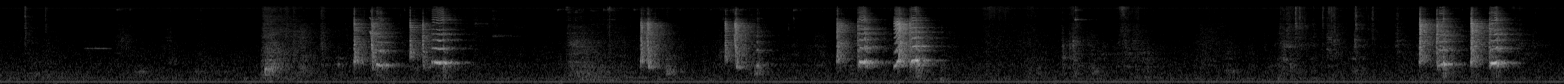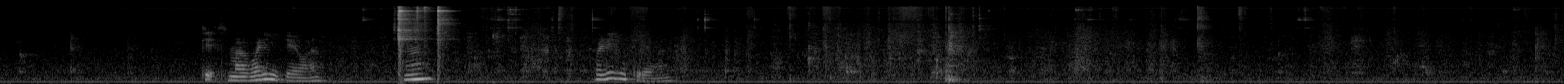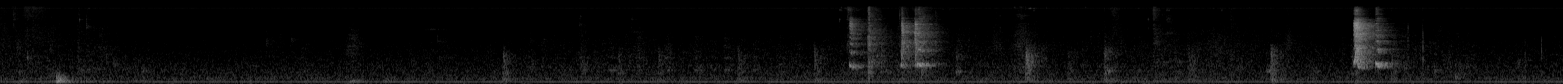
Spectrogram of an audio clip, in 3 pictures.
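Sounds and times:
dogs scuffling in wire crate: 2.6s - 6.8s, 19.2s - 32.2s
dog toy squeaks: 3.5s - 4.7s, 8.4s - 9.5s, 14.2s - 15.3s, 39.8s - 40.7s, 44.8s - 45.3s.

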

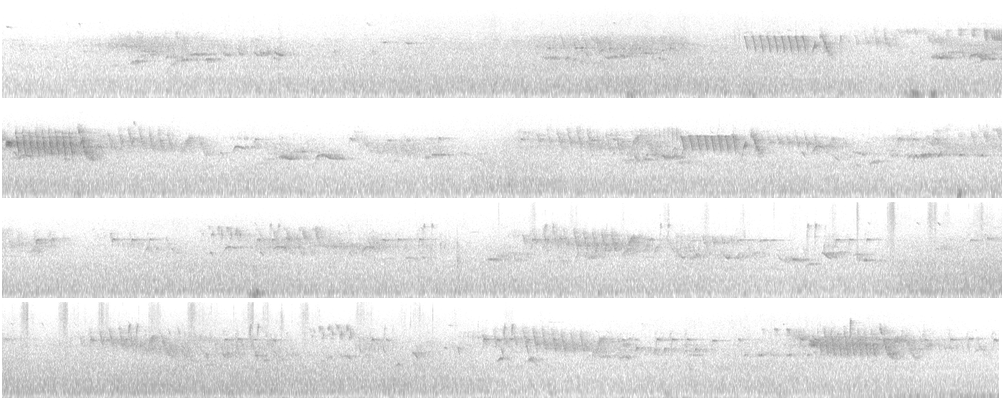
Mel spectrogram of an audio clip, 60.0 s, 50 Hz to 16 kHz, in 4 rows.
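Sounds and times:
birds chirping: 31.8s - 58.5s.

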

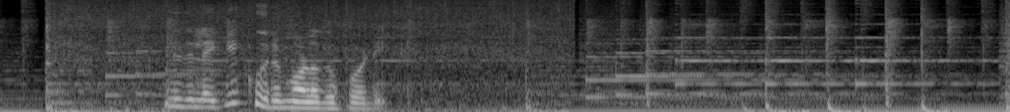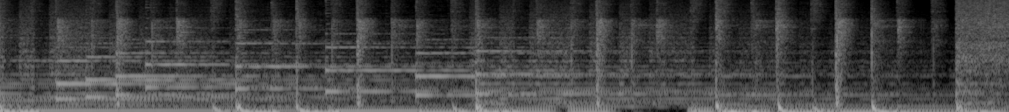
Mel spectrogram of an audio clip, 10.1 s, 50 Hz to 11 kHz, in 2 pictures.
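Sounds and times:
background music: 0.0s - 10.0s
food sizzling in a frying pan: 0.2s - 3.0s.

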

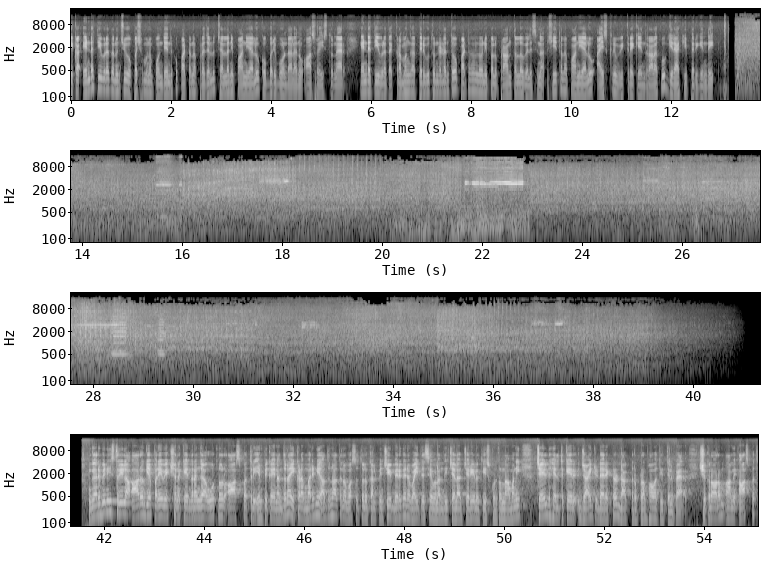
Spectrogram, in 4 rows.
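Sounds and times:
motorcycles and rickshaws passing: 13.3s - 41.0s
short horn toots: 21.6s - 23.0s, 27.7s - 29.6s.

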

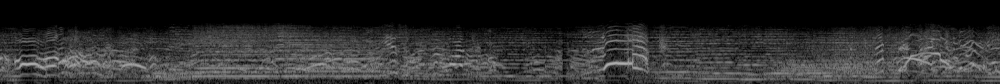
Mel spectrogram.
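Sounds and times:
excited voices calling out: 0.0s - 6.8s, 8.2s - 10.0s
orchestral score held notes: 0.0s - 10.0s.

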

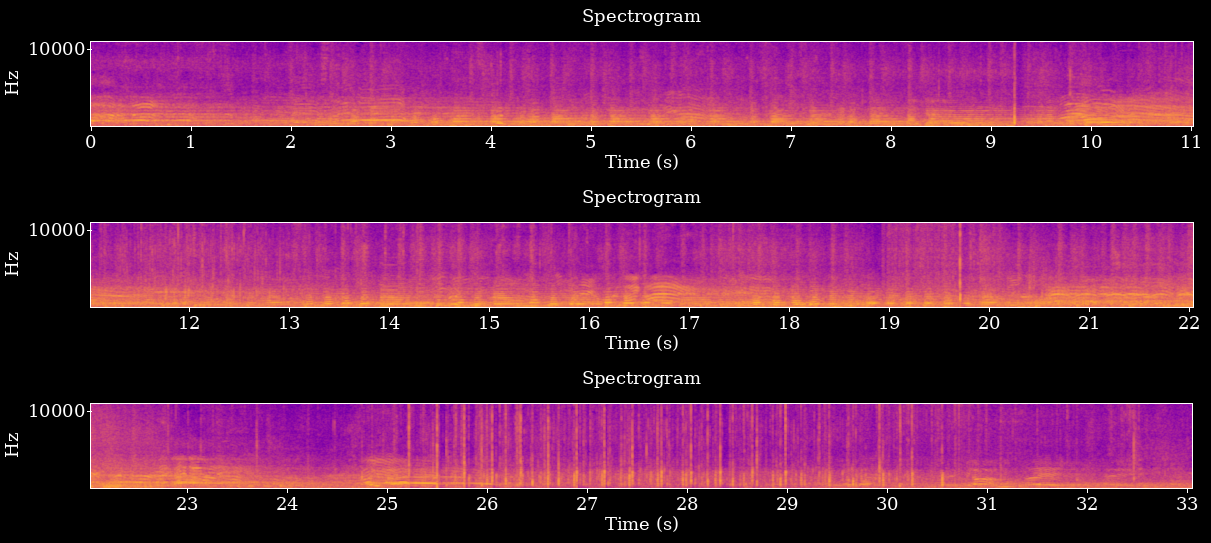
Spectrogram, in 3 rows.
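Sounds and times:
crowd shouting: 0.0s - 3.4s, 9.5s - 12.4s, 19.9s - 26.0s
held instrumental notes: 2.3s - 21.7s
crowd chanting: 19.9s - 24.1s.

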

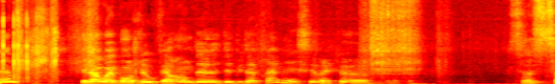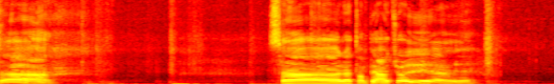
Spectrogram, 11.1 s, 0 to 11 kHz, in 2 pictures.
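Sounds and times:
man speaking: 0.8s - 4.2s, 5.1s - 6.4s, 8.2s - 10.5s.

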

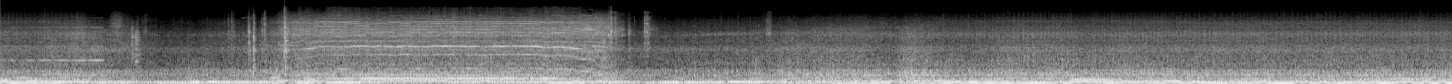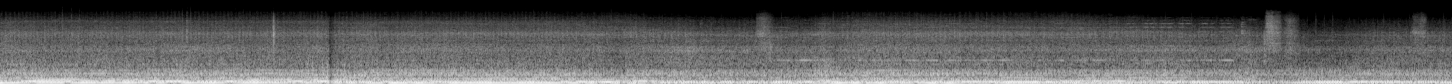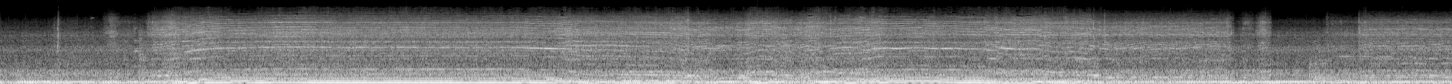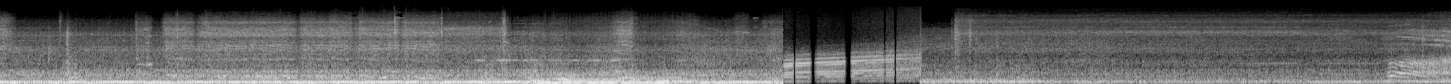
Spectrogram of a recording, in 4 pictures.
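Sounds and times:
diesel engine revving: 0.0s - 58.0s.

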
